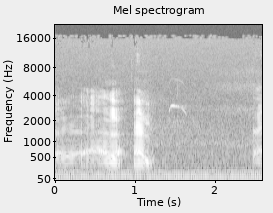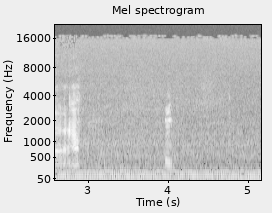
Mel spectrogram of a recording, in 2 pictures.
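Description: Sea lions groan and bellow close by.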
